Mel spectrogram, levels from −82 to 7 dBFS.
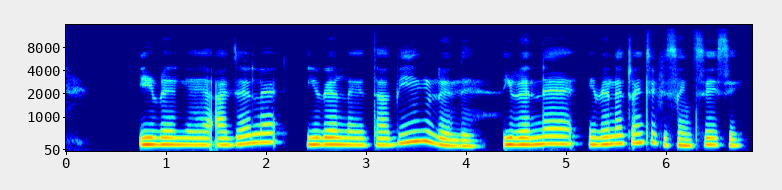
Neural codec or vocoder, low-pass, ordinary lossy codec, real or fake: autoencoder, 48 kHz, 32 numbers a frame, DAC-VAE, trained on Japanese speech; 14.4 kHz; none; fake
